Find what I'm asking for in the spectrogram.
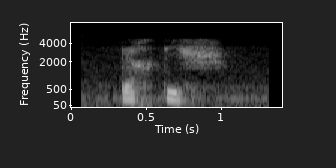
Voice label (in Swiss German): "disch", alsace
